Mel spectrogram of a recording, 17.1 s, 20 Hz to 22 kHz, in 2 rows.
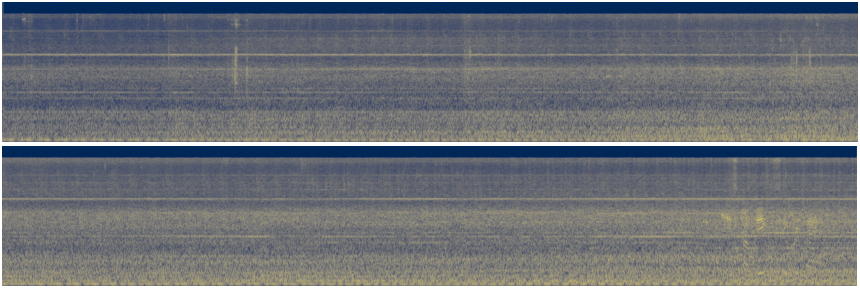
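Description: A GMU 30 diesel locomotive hauling a small goods train on a loop line at Sanawan rumbles with a steady, loud, continuous engine drone throughout, a constant low hum without break.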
